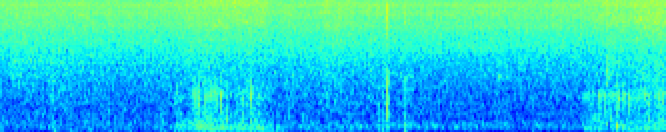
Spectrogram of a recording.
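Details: Chihuahua snoring after a full meal: soft, rough rumbling breaths in slow cycles against a steady low background.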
